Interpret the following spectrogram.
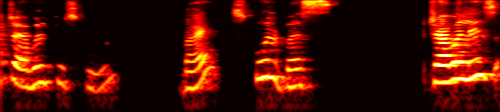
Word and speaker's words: Bus: Bus is Bus in German. Though the spelling is same, but the pronunciation will be Bus.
